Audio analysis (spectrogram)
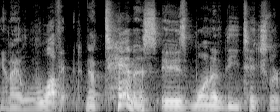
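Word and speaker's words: Tamas: and the field Marshall tamis I I think I'm pronouncing that right it's t m a s so I could be wrong he leads a rebell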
